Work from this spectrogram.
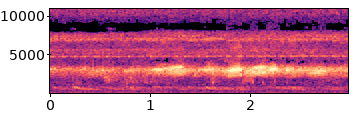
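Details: Red-eyed treefrog males at the Experimental Pond, Gamboa, calling and fighting on a potted plant at night, recorded with an infrared Sony Nightshot. A few brief, loud chacks stand out above a steady background chorus of quick, falling notes from hourglass treefrogs and other frogs.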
